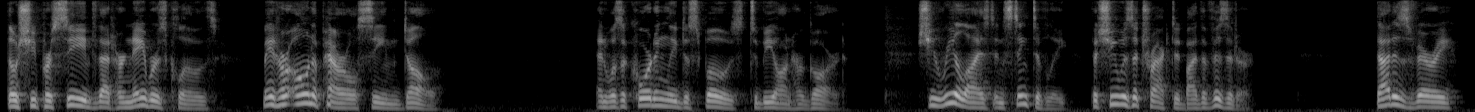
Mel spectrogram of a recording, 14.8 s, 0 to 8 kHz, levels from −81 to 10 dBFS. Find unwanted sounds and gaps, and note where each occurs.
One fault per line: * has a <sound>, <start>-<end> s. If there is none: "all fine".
all fine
